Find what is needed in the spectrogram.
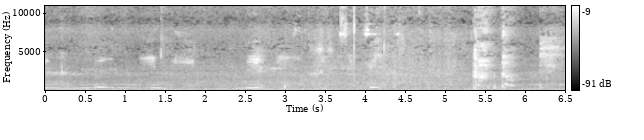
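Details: Cough from a half-year-old baby imitating her mother's cough: soft infant babbling over room noise, then two short, dry cough bursts near the end.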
